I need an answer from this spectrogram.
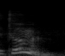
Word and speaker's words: tome: dans le 10 de tomes comme les différents tomes d'un livre. Tome. Il y a un M en français, ça se prononce tome.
